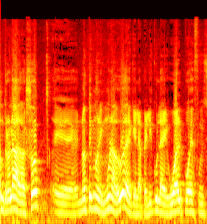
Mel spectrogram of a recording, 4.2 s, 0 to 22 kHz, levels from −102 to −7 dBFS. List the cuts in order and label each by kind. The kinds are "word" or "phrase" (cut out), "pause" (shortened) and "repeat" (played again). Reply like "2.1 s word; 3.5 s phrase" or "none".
none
